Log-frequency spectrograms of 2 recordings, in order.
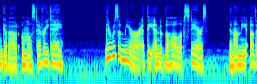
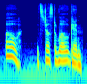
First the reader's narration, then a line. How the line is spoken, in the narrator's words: with a little laugh and an unconcerned shrug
